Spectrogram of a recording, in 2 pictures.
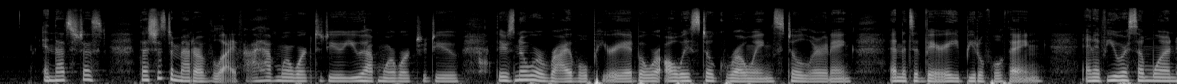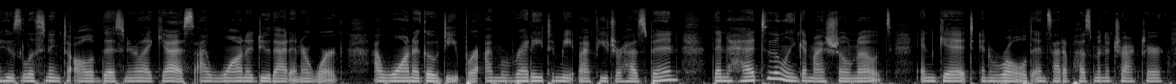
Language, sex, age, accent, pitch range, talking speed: English, female, 20-39, American, 145-170 Hz, 225 wpm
